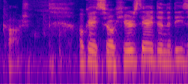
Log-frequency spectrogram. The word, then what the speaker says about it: cosh: Hyperbolic sine of x is actually sinh of x, and hyperbolic cosine of x is just cosh. It's like gosh, but with cosh.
